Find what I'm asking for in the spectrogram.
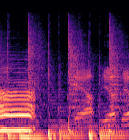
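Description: A cow moos loudly, starting with a long, low, drawn-out call, followed by a few shorter, throaty lows in quick succession.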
